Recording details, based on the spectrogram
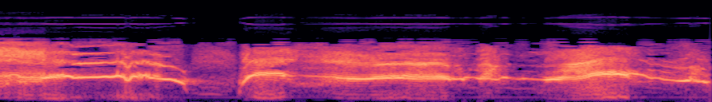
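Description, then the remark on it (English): Loud, sustained high-pitched screaming wails in several long drawn-out cries with brief breaks between them, intense, with no speech alongside. “Hear gnashing of teeth, screaming.”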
